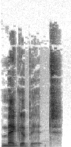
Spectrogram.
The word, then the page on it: megabit: British English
